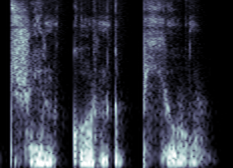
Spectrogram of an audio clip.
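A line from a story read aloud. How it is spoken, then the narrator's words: Entranced whisper. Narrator (Russian): прошептал он, как зачарованный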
